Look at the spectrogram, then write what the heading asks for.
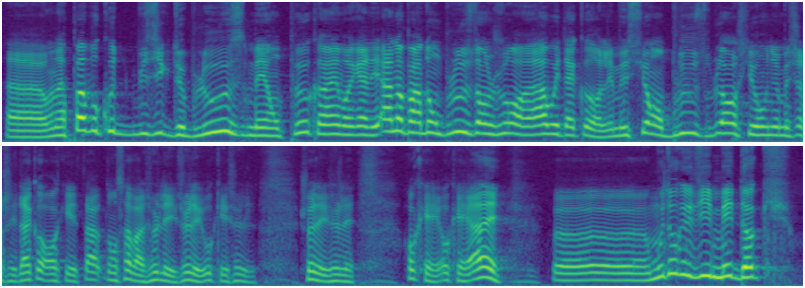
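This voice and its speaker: A man's voice: high-pitched, animated, a little fast. A man hosting a live radio call-in show in a playful, joking way, often hesitating and restarting. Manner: playful, jokes with his own made-up characters; hesitant, with many fillers and restarts. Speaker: radio host. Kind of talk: casual live call-in chat.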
